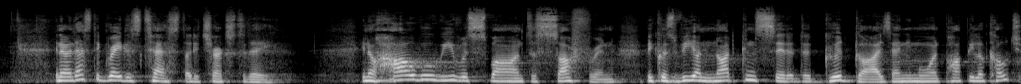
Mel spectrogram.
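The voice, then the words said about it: Bermudian accent. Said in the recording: “my Bermudian accent”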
